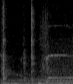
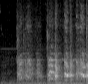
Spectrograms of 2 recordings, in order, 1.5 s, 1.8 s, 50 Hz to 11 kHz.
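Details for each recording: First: Kawasaki Ninja 650 revived after being abandoned, after the tip-over sensor was moved around and the tank cleaned: a few light clicks at key-on, then a faint steady high hum for about a second as the fuel pump primes normally. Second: Kawasaki Ninja 650: high starter squeal with whirring crank that never fires; start button must be pressed hard and works inconsistently, so ignition switch suspected, though cause could be a variety of things; cranks but won't start.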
